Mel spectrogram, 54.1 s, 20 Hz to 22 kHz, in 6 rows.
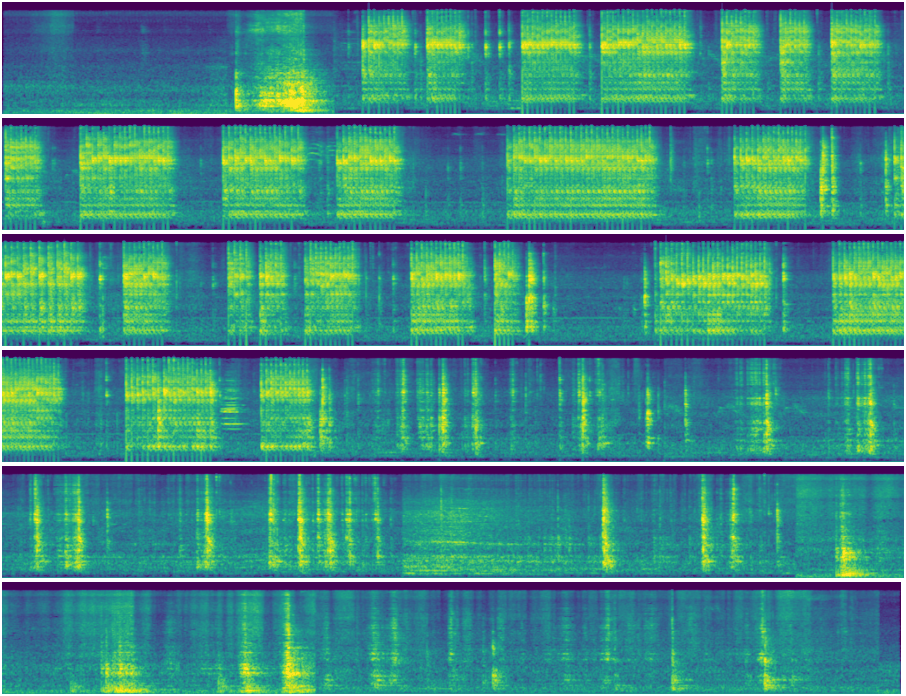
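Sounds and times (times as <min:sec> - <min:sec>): chisel scraping cuts: 0:02.4 - 0:10.3, 0:28.4 - 0:44.1.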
